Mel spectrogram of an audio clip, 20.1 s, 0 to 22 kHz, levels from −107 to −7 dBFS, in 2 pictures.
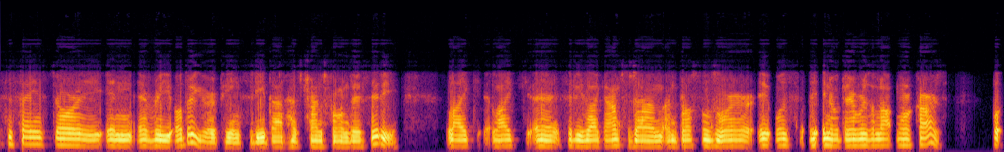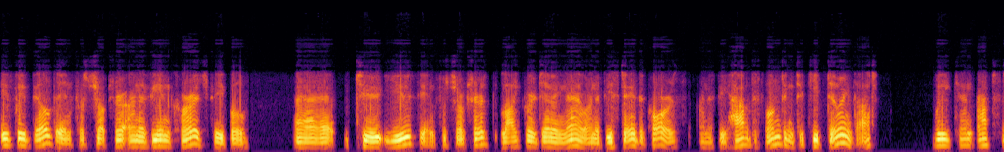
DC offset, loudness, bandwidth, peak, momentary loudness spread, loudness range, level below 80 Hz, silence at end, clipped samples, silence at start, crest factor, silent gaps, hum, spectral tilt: under 0.1%; -17 LUFS; 3.8 kHz; -2 dBFS; 7 LU; 2 LU; -60 dBFS; 0.15 s; under 0.1%; 0.05 s; 16 dB; none; none; -11.5 dB/octave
